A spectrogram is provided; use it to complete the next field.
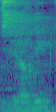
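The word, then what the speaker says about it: ghee: They call it chi. What chi is is spelled g h e e e e e e e e e e e e e e e e e e e e e. It's clarified butter.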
